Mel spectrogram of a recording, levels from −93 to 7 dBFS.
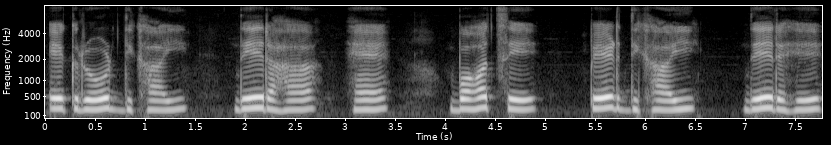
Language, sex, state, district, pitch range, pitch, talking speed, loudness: Hindi, female, Himachal Pradesh, Shimla, 210-230 Hz, 220 Hz, 95 wpm, -15 LUFS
